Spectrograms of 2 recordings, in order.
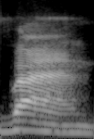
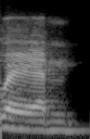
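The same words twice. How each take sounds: First: It starts with a buzzing teeth-on-lip V sound. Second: It starts with a rounded-lip W-like sound. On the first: The speaker calls it right. "ต้องออกเสียงว่า" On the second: The speaker calls it wrong. "นักเรียนไม่ออกเสียงว่า"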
